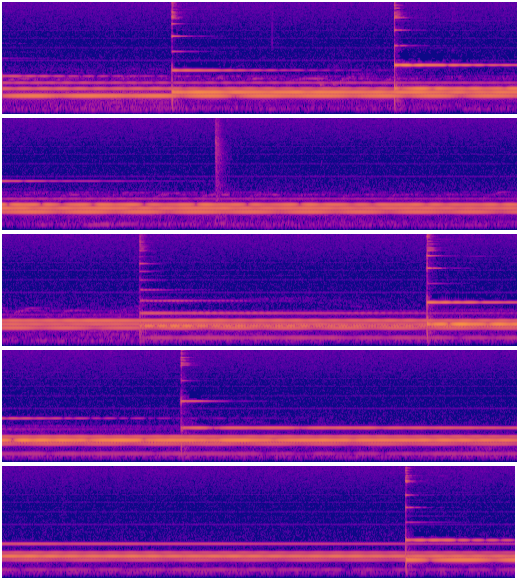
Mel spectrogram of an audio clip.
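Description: Slow meditation music of struck Solfeggio-tuned chimes. Each strike rings on for many seconds, so several pure tones hang layered, and a new chime sounds every few seconds, about six times in all.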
